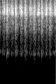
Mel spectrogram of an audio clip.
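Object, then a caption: Rawhide rattle with corn kernels. A turtle-shaped rawhide corn rattle filled with loose dried corn kernels is shaken steadily. It makes a bright, dry, hissing rattle that pulses quickly in rapid strokes and sounds a bit like a rattlesnake.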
